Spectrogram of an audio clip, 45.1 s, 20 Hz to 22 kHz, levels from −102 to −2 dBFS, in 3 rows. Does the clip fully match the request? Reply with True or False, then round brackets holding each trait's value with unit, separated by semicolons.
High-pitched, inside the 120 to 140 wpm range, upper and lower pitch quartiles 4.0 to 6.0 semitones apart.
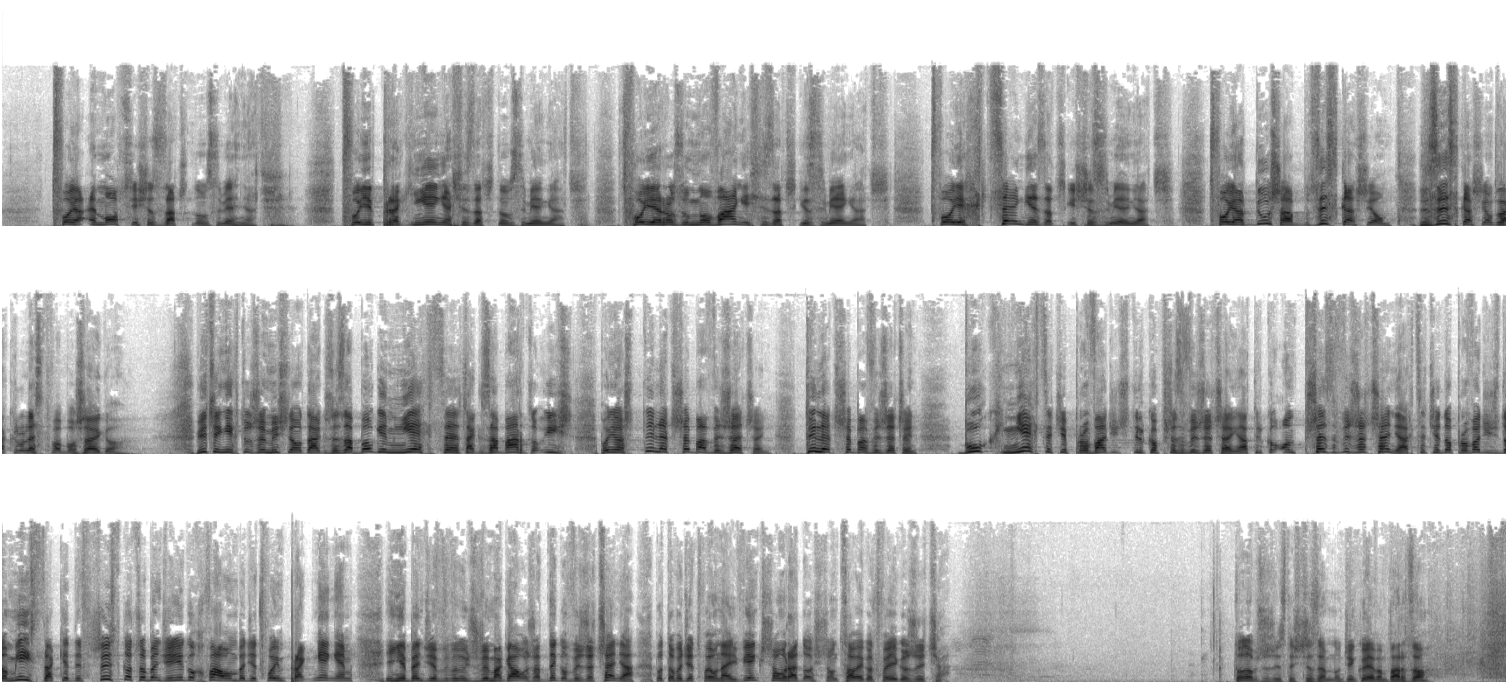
True (210 Hz; 135 wpm; 4.8 semitones)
